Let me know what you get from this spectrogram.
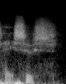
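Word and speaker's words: Jesús: Jesus and of course in Spanish Jesus is not even pronounce Jesus as pronounced hay-soos right hey Zeus hey what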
